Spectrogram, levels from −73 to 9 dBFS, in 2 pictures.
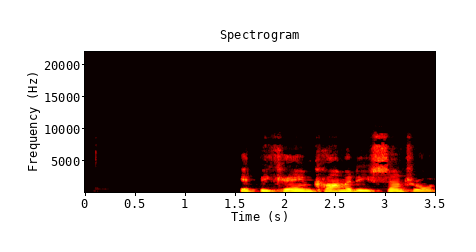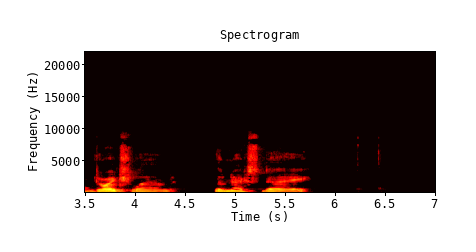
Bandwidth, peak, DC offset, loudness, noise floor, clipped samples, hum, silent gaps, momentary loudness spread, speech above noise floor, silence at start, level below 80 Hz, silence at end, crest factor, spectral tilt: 9.6 kHz; -2 dBFS; under 0.1%; -19 LUFS; -82 dBFS; under 0.1%; none; none; 14 LU; 65 dB; 1.55 s; -66 dBFS; 1.3 s; 18 dB; -7 dB/octave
